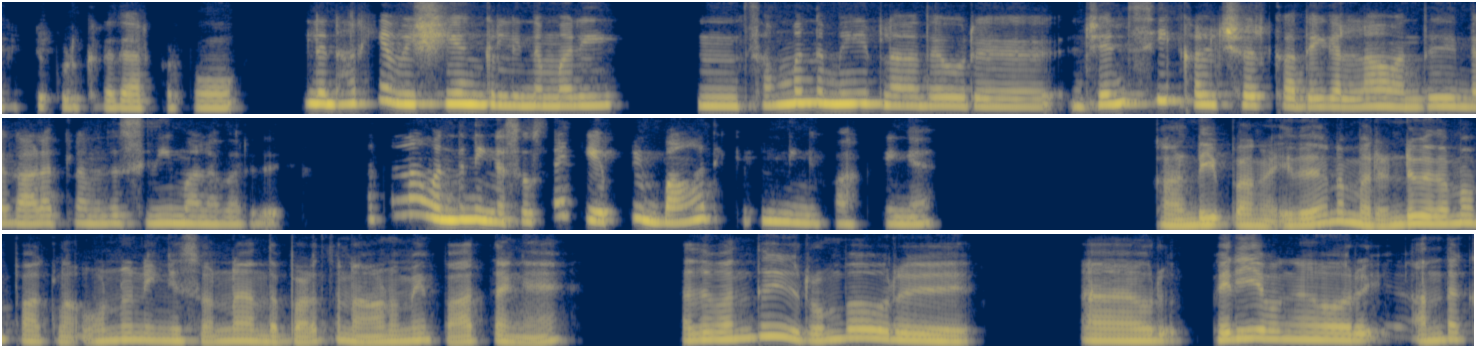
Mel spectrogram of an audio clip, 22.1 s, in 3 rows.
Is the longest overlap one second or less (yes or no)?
yes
